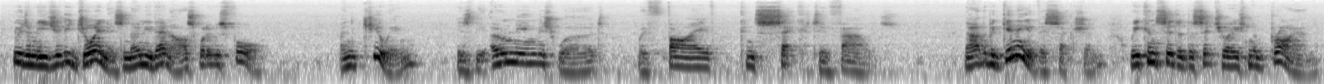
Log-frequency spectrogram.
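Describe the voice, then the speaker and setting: A man reading a popular non-fiction book aloud like a teacher, explaining in a measured, expressive way. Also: on the high side. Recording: echoey, roomy sound.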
